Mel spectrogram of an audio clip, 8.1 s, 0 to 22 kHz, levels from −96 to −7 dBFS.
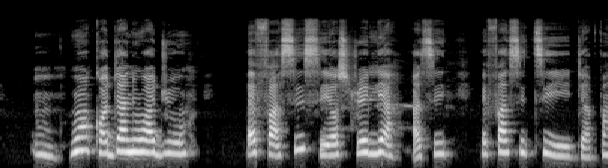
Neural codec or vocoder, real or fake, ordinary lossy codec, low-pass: none; real; none; 14.4 kHz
